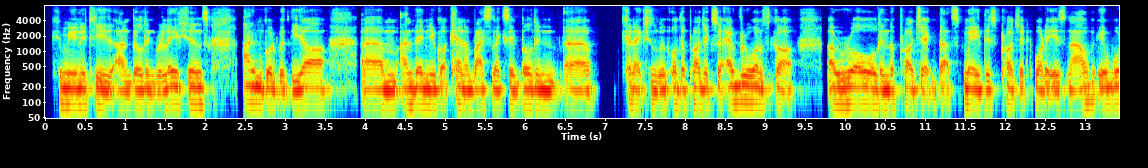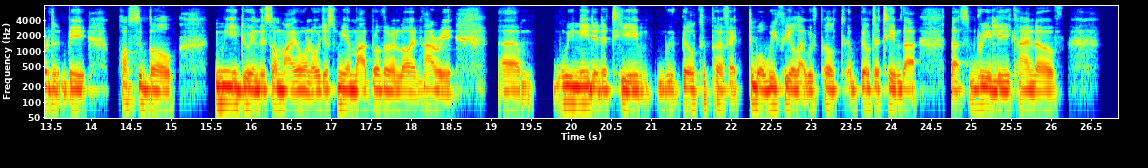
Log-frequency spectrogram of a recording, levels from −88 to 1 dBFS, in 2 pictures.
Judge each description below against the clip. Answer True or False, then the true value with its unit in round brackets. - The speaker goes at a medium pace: True (185 wpm)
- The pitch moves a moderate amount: False (2.0 semitones)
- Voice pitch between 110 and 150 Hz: False (90 Hz)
